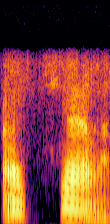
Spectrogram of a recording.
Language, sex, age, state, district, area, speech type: Maithili, male, 30-45, Bihar, Saharsa, rural, conversation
